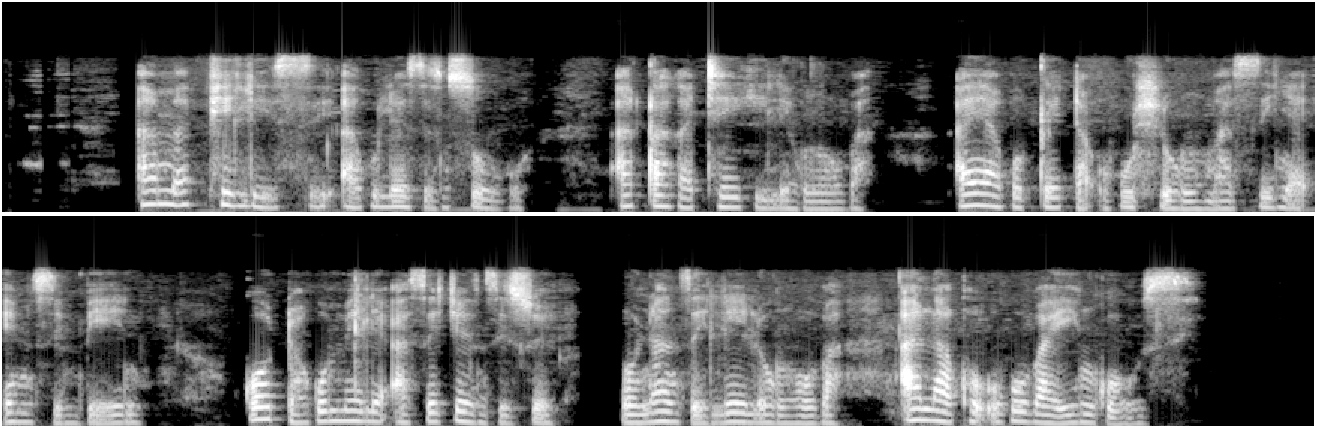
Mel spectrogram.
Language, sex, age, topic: North Ndebele, female, 36-49, health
